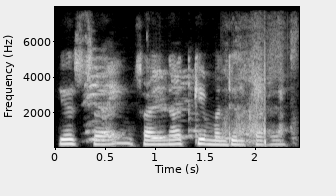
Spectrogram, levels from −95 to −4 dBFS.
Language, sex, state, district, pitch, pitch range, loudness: Hindi, female, Uttar Pradesh, Varanasi, 235 Hz, 230-255 Hz, -15 LUFS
